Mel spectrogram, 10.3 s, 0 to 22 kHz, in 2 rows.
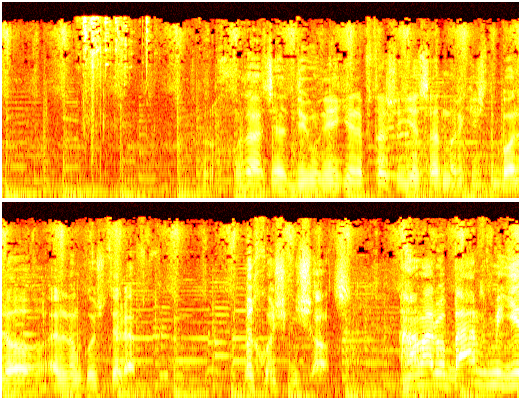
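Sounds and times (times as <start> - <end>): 
bunch of keys jingling as they are handed over: 0.6 - 1.8
speech: 2.0 - 6.7, 7.6 - 10.3.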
